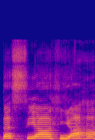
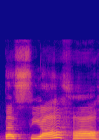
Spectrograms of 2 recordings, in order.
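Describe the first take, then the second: First: The final syllable has an added y glide. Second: The final syllable is a plain ha sound. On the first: The speaker calls it wrong. "হবে না" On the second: The speaker calls it right. "হবে"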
